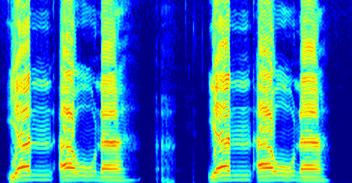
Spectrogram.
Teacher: ketika melafalkan nun bertemu dengan hamzah di sini diperjelas dengan jelas suara nunnya. Maka dibaca dengan yan'auna dan tidak boleh ada penahanan di dalam pelafalannya. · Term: izhar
